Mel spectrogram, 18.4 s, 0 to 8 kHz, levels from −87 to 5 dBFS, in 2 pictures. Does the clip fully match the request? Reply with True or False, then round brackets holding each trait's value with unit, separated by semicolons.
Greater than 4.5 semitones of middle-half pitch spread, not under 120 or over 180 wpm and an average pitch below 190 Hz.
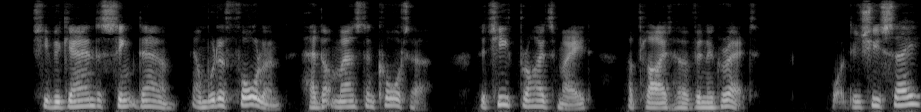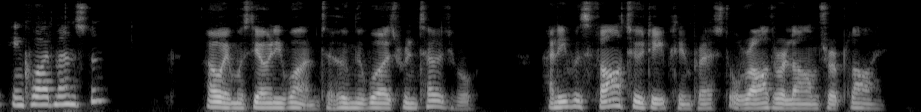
True (5.1 semitones; 160 wpm; 140 Hz)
